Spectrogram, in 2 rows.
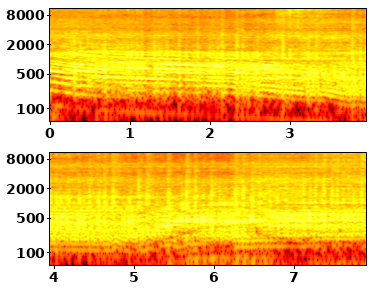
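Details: McCulloch Super Pro 70 chainsaw running on the bench: revs hunt up and down, sagging then climbing instead of a steady idle; intake air leak suspected after stumbling when sprayed near the intake boot, possibly fuel petcock leaking.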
